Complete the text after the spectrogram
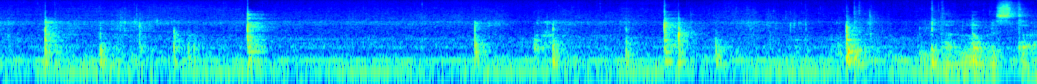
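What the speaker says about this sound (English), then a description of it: "That lovely stir" A spoon stirs couscous in a pot with a teaspoon of vegetable seasoning, giving soft scraping and clinking strokes at irregular intervals over a faint sizzle, close and fairly quiet.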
